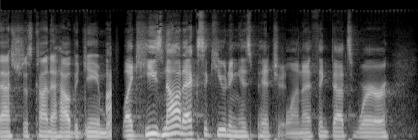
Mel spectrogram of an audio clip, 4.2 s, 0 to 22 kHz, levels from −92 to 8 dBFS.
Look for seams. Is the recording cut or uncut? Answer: cut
